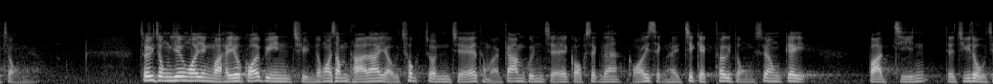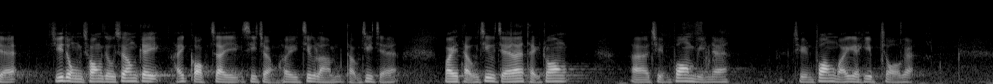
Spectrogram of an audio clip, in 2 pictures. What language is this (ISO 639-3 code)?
yue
